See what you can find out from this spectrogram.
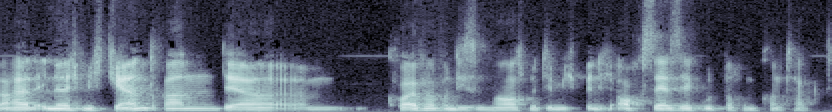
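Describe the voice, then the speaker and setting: Speaking fairly quickly, a man keeps a medium pitch and a monotone, flat intonation over a quiet background. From Franconia, Germany (Nuremberg). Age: 20s. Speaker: luxury real estate agent. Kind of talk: casual interview.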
